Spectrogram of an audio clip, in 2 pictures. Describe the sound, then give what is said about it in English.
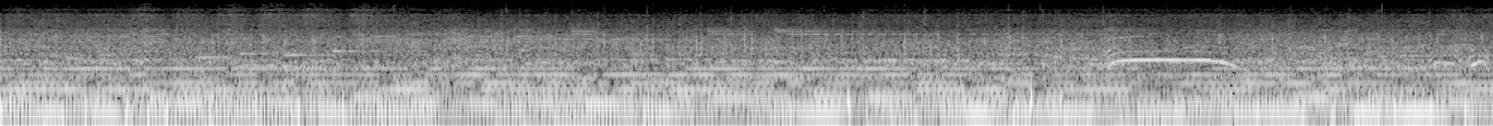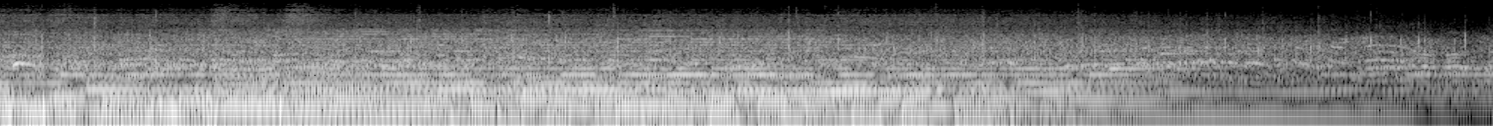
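An audience at a worship service claps steadily for the Lord in sustained, dense applause, with voices murmuring underneath, then gradually softens toward the end. “Somebody lift your voice and clap your hand for the Lord.”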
